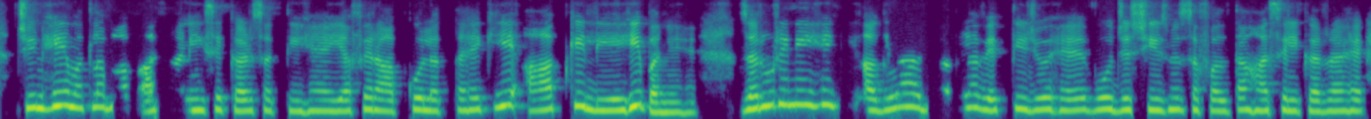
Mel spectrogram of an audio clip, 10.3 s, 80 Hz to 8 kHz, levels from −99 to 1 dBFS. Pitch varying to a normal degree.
Yes: average, 3.3 semitones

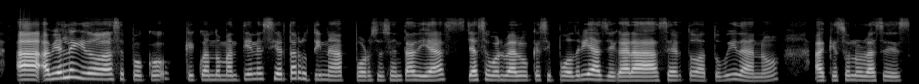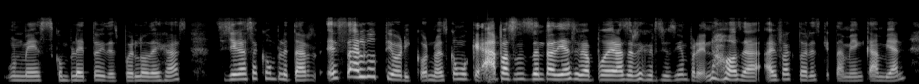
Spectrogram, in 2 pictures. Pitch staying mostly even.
No: average, 3.5 semitones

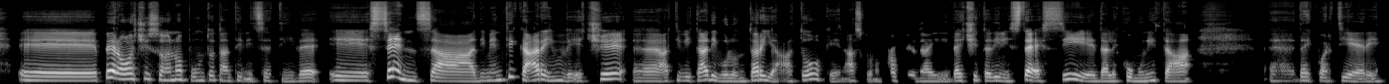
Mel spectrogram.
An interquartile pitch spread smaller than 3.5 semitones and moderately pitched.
No: average, 4.8 semitones; medium, 180 Hz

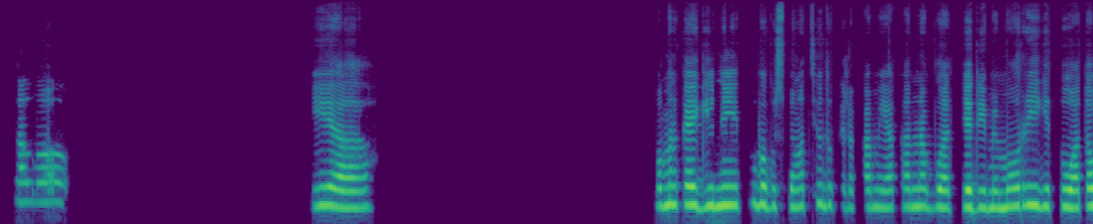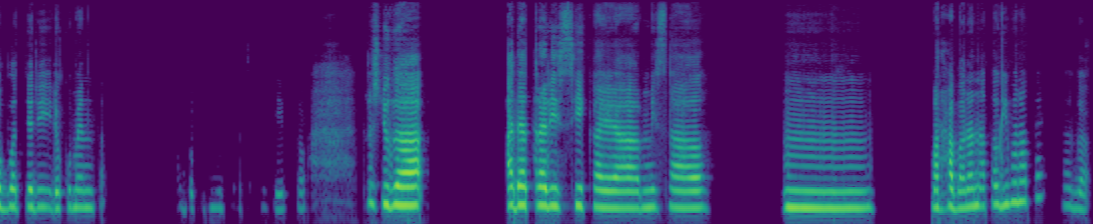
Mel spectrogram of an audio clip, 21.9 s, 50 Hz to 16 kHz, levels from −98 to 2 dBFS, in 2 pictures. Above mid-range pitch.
Yes: very high, 255 Hz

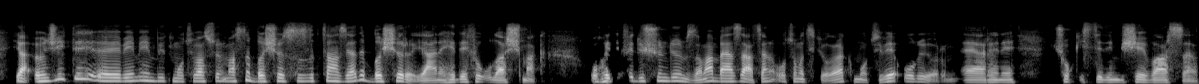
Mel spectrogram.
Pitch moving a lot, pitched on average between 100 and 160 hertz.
Yes: wide, 6.3 semitones; medium, 140 Hz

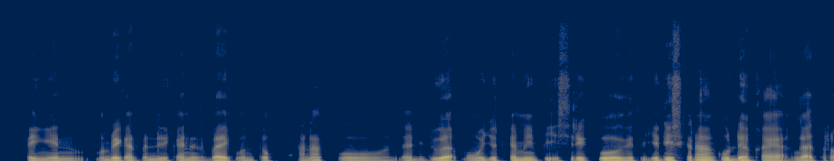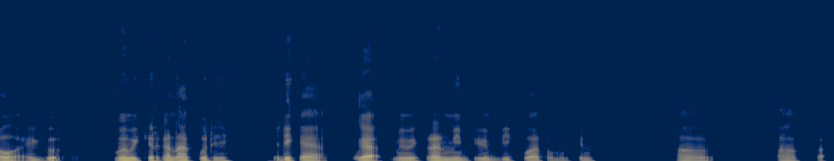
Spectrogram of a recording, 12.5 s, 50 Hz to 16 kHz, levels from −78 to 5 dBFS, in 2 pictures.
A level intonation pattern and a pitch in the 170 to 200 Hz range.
No: narrow, 1.4 semitones; very low, 85 Hz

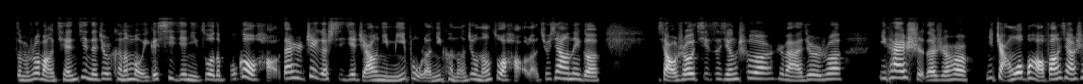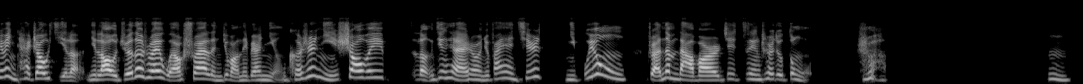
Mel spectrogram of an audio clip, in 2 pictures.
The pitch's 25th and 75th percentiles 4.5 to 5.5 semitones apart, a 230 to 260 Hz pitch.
Yes: average, 4.8 semitones; high, 235 Hz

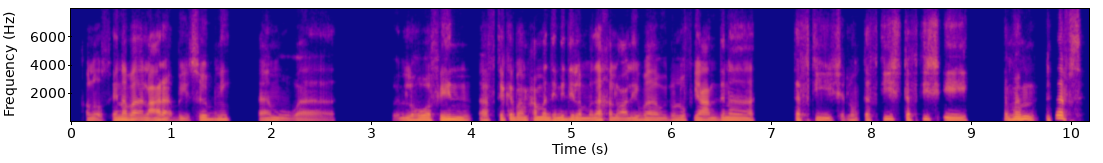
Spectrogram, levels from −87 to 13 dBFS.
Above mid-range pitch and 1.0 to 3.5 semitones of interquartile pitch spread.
No: low, 135 Hz; average, 3.2 semitones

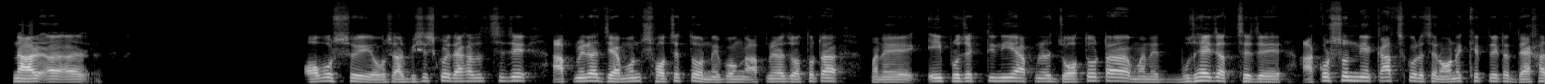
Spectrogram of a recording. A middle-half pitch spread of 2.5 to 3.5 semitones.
Yes: average, 3.1 semitones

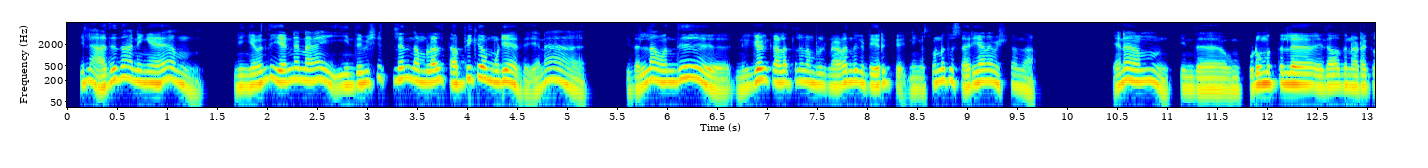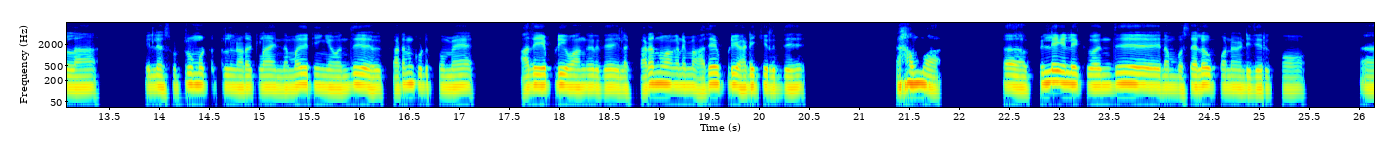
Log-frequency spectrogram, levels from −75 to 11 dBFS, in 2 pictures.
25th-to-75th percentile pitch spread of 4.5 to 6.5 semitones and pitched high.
No: average, 4.8 semitones; medium, 145 Hz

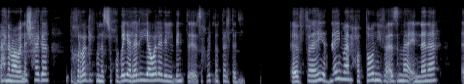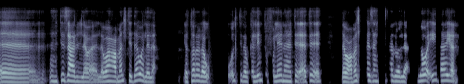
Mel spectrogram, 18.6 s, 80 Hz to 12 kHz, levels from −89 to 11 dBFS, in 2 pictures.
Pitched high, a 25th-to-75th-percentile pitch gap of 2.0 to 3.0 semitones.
Yes: high, 210 Hz; narrow, 2.5 semitones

